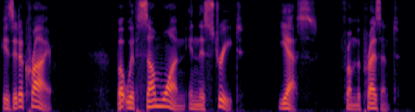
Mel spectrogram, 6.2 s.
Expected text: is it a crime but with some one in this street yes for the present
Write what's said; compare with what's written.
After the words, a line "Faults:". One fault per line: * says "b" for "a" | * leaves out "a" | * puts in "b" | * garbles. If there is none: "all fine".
is it a crime but with some one in this street yes from the present
Faults:
* says "from" for "for"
